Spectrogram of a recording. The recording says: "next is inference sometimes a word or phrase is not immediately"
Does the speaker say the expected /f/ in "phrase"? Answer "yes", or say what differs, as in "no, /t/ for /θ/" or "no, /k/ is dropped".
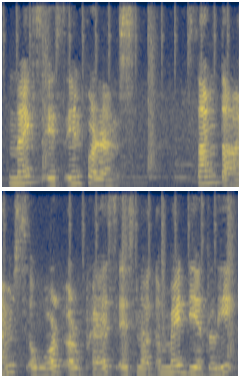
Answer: no, /p/ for /f/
